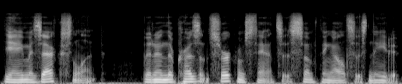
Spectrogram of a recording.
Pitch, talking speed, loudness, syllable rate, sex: 105 Hz, 195 wpm, -15 LUFS, 6.4 syllables/s, male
